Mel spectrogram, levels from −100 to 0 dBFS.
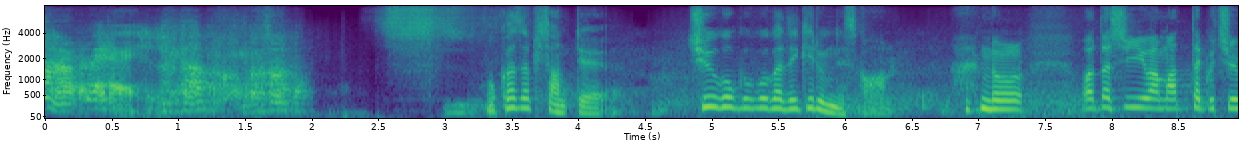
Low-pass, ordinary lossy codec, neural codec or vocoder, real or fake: none; none; codec, 16 kHz, 1 kbps, X-Codec, HuBERT features, trained on LibriSpeech; fake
